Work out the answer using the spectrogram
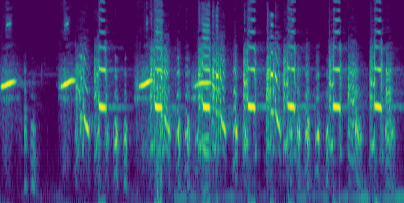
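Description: A female grey francolin gives harsh, screechy notes in a fast, steady series, several each second, with a faint low hum underneath.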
